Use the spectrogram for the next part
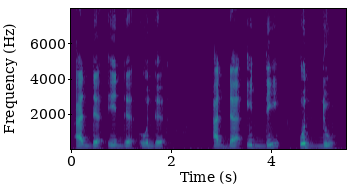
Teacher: huruf dal ketika sukun dipantulkan, ya, qalqalah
